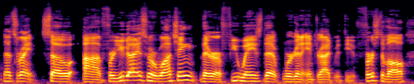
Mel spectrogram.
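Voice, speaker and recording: A man's voice: medium pitch, lively intonation, moderate pace, bright, forceful tone. A man co-hosting a live stream, casually explaining game rules to viewers.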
